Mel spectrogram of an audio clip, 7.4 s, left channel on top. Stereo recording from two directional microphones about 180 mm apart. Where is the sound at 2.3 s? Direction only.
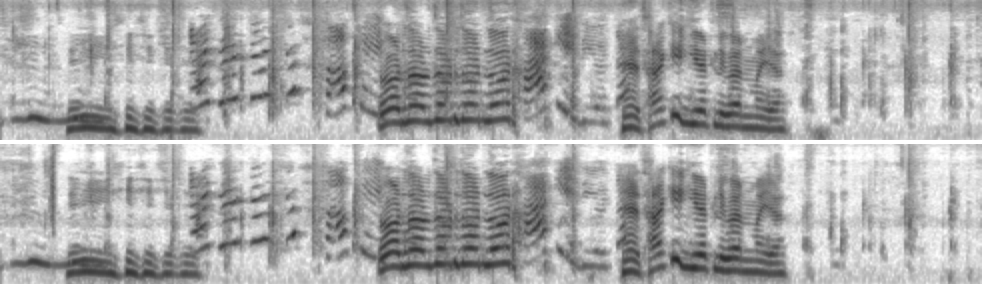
15° left (ahead or behind).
